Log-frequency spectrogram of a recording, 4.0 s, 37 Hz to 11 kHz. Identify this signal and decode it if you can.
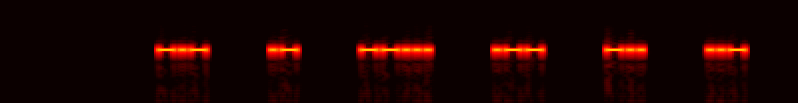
Morse code, heard as a keyed tone, about 45 wpm, spaced as for 21 wpm, 700 Hz. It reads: KA7WDU
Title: USA Call Signs - 6 Characters - 4x Character Spacing - 45wpm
